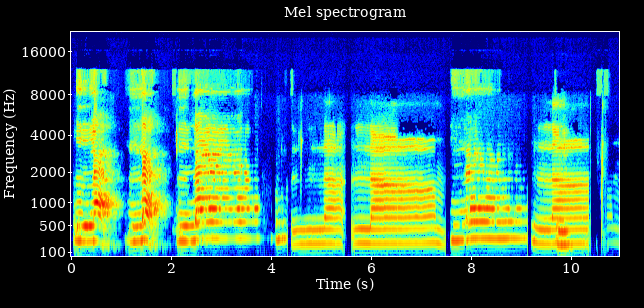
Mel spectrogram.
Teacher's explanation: জিহ্বার আগার কেবল মাথাটাকে উপরের দুই দাঁতের গোড়া বা মাড়িতে লাগাতে হবে।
